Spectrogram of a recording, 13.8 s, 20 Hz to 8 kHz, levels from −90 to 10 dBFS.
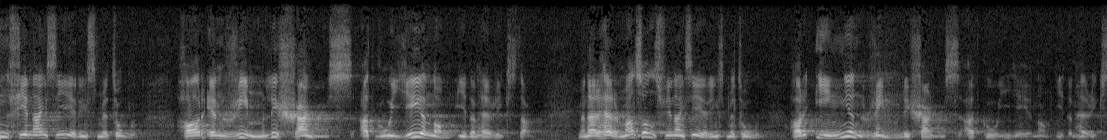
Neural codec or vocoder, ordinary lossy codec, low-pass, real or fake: none; none; none; real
